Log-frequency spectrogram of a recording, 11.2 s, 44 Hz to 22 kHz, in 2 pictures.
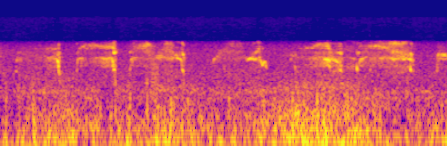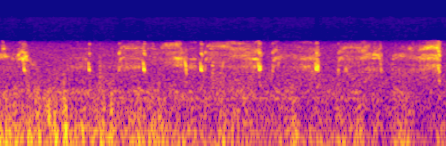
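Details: Saker falcon, Hungary, 8 May 2019, at prey: a rapid, uneven series of short harsh calls, roughly three per second, running through the whole stretch above constant deep rumbling noise.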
